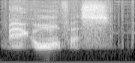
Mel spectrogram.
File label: big office, radio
